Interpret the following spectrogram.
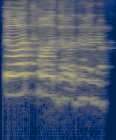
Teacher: इसमें हम दांत यूज कर रहे हैं, हम टंग को दांत पे लगा रहे हैं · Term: दंतव्य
